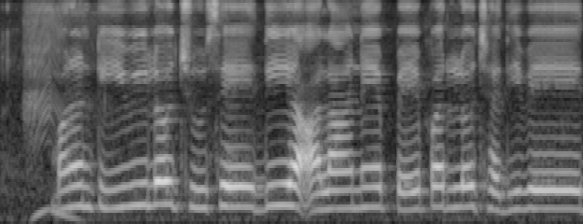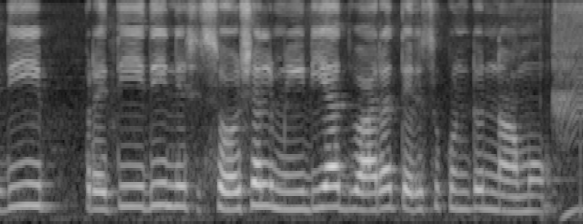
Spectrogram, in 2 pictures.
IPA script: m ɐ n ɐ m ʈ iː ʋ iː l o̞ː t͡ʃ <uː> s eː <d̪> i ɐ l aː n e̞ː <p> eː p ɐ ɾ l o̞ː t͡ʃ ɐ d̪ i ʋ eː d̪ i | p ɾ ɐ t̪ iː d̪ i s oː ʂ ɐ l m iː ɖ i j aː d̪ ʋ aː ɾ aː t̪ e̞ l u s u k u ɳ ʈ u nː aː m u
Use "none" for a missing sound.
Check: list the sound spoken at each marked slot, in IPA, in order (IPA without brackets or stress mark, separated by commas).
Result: uː, d̪, p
